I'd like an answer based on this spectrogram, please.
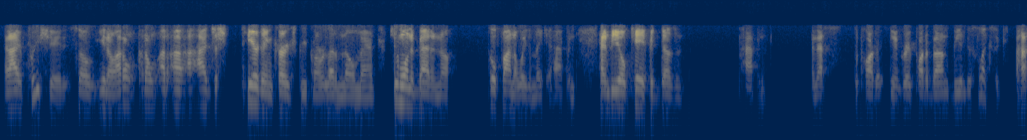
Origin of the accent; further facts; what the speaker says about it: Jamaica; my tough times growing up in Jamaica and all that.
